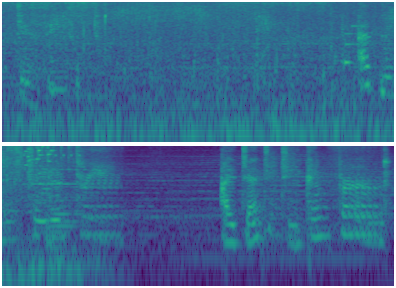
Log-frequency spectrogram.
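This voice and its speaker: A woman voicing an earnest, composed robot girl in a video game, with measured, formal, precise speech. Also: on the high side. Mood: flat, mechanical.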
